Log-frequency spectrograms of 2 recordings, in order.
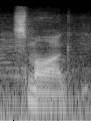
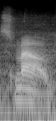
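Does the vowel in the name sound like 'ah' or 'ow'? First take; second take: ah; ow. First: The vowel is a plain 'ah' sound. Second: The vowel is an 'ow' sound, as in loud. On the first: The speaker calls it wrong. "all the kids would say it, Smog. It's not Smog" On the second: The speaker calls it right. "it's Smaug with an ow, a loud sound"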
